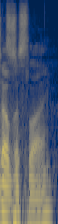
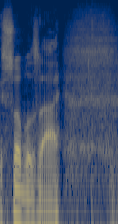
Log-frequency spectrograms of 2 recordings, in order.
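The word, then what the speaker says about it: Szoboszlai: and the Hungarian whose name I'm going to mispronounce. Soboslai. I will never say that correctly. Soboslai.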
